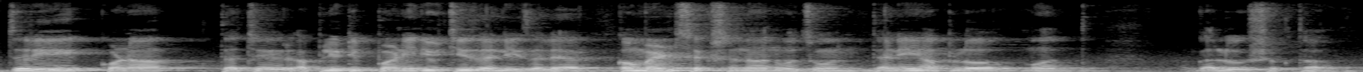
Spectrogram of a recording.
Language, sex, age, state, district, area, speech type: Goan Konkani, male, 30-45, Goa, Bardez, urban, spontaneous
